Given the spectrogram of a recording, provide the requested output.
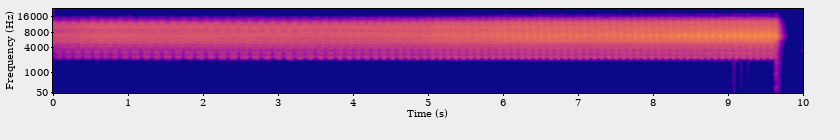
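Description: A swamp cicada sings a high, dry buzz made of fast, even pulses. The drone holds steady, grows gradually louder over several seconds, then cuts off sharply.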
